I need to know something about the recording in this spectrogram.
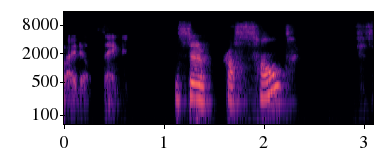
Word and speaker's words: croissant: the French would I don't think instead of cross salt which is how I'm familiar with pronouncing it it's croissant the I the oi is not pronounced like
